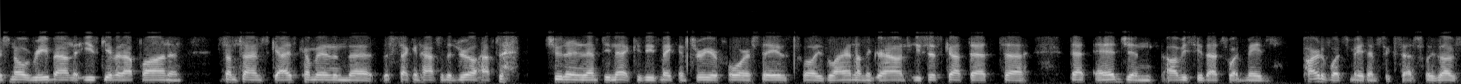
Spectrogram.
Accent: Canada; But I guess for me, you know, growing up in Canada, obviously the goal is to play in the NHL, but I played baseball until I was 16.

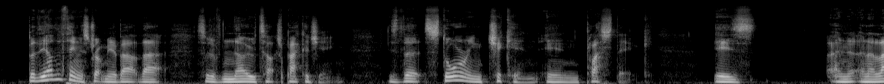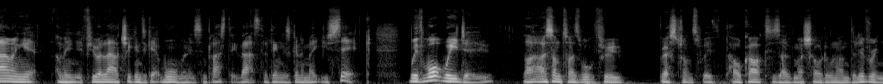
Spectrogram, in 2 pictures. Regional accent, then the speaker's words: South West England, United Kingdom; When I was a kid growing up in Devon, we had a livestock market in the local town.

